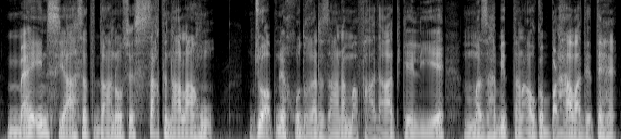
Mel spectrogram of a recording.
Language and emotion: Urdu, disgusted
